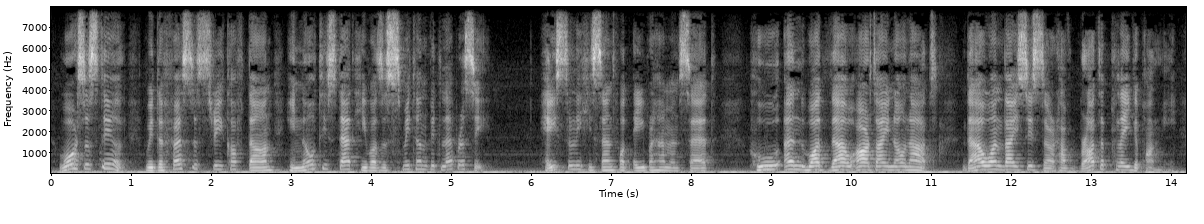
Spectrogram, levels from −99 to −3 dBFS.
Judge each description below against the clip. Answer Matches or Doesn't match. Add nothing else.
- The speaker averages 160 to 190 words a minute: Matches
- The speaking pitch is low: Doesn't match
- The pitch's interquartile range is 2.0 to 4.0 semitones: Doesn't match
